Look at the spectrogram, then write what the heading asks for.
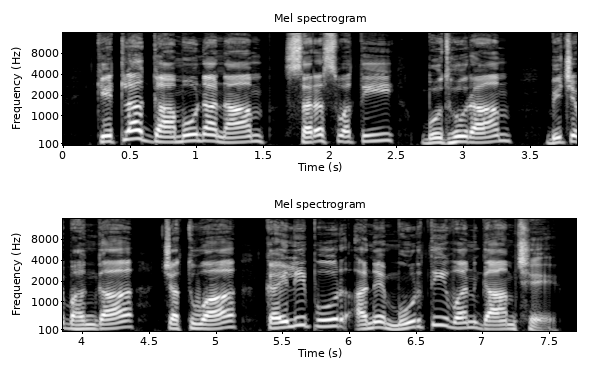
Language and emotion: Gujarati, neutral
